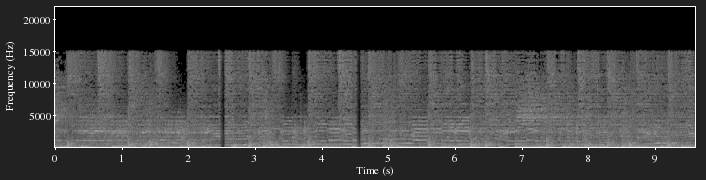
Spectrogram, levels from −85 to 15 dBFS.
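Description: At 2.47 s and again at 4.52 s, a burst of packet loss leaves roughly 60 ms missing, with the last sound held and fading through each gap rather than clicking or dropping cleanly to silence.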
